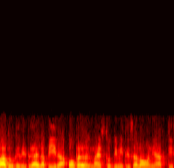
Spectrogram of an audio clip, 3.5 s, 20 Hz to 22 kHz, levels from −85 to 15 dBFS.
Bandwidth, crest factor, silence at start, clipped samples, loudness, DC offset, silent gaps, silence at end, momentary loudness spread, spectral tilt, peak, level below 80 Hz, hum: 6.8 kHz; 20 dB; 0 s; under 0.1%; -26 LUFS; under 0.1%; none; 0 s; 10 LU; -5.5 dB/octave; -4 dBFS; -74 dBFS; none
